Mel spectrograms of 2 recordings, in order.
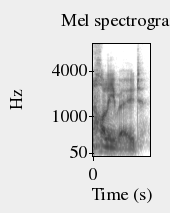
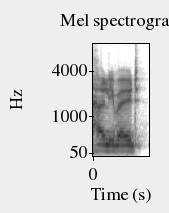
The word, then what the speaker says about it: Holyrood: This visit is between my trips to Greyfriars Kirkyard and Holyrood. Coming up, you'll see I pronounce it Holyrood, but I know that's wrong. Apologies, it's definitely Holyrood and I get it right in future videos.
